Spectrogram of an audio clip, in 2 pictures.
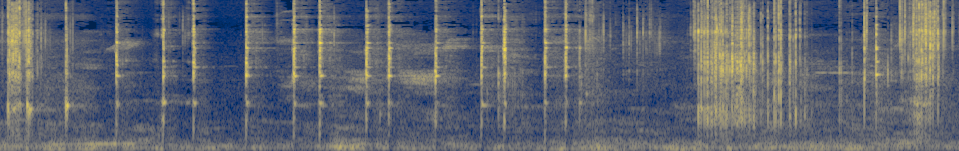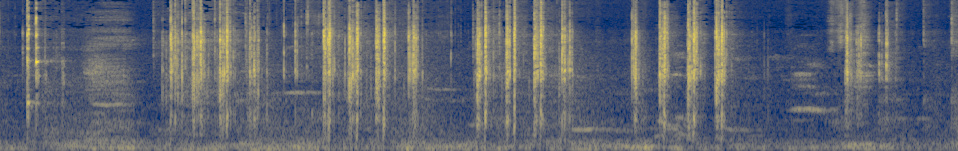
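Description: Hard plastic umbrella-shaped candy containers handled and clicked open, with many sharp plastic clicks and jelly beans rattling inside. A denser rattle comes from about five to seven seconds in.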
